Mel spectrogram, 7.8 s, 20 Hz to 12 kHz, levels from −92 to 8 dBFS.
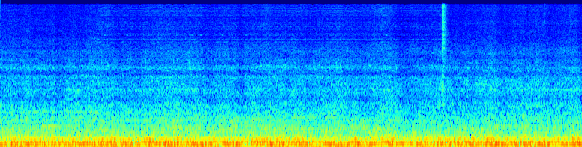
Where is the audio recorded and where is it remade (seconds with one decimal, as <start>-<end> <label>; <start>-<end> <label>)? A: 0.0-1.3 recorded; 1.3-5.9 remade; 5.9-7.8 recorded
